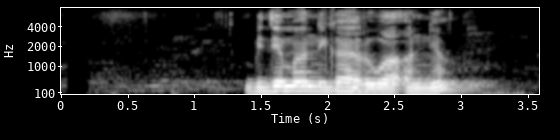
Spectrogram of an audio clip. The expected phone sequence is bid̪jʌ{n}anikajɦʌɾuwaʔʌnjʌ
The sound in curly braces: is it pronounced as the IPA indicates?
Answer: no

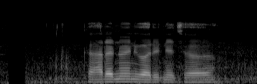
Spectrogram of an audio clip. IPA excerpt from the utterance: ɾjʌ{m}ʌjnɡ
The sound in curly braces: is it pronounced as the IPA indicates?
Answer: no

